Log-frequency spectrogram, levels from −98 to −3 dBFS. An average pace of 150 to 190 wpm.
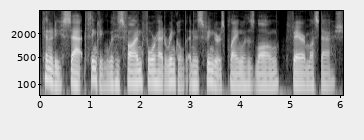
Yes: average, 170 wpm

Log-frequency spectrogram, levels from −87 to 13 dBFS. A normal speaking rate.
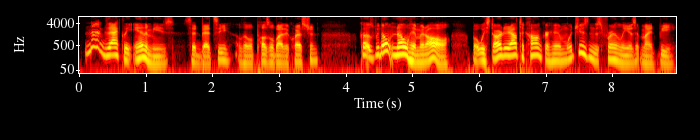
No: fast, 220 wpm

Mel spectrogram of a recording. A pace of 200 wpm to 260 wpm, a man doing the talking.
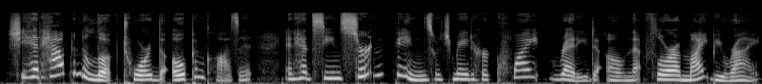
No: fast, 205 wpm; female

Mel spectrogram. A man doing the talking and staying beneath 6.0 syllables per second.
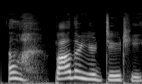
No: female; 5.7 syllables/s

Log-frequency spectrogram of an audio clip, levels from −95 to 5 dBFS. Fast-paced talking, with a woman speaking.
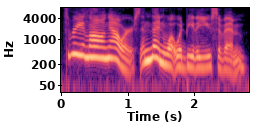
Yes: fast, 255 wpm; female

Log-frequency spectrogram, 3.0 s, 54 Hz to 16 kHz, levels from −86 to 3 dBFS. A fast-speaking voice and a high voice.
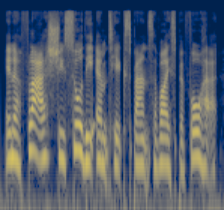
Yes: fast, 240 wpm; high, 200 Hz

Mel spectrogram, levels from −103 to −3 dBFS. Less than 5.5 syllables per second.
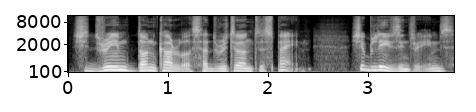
Yes: 5.3 syllables/s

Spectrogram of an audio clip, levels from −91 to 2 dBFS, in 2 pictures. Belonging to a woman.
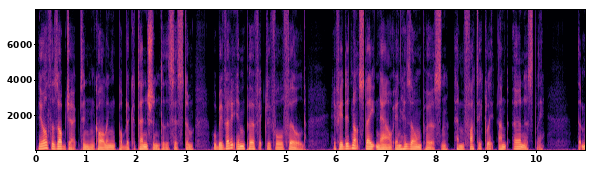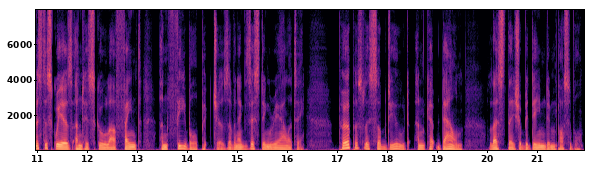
No: male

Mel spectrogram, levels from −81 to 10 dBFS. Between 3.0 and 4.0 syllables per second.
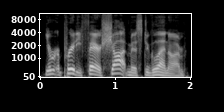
No: 5.5 syllables/s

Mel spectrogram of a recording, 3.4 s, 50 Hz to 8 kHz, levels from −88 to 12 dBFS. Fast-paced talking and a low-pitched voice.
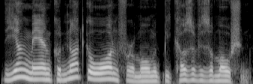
No: fast, 250 wpm; medium, 155 Hz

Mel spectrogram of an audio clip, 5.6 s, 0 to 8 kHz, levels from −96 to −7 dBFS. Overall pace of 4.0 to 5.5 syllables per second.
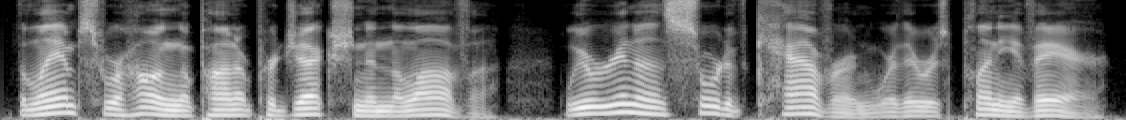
No: 6.5 syllables/s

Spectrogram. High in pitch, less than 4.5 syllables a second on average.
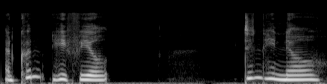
Yes: high, 240 Hz; 3.8 syllables/s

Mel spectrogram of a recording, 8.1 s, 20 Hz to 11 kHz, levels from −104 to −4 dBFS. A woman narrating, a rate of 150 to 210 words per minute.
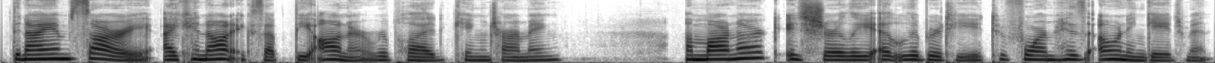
Yes: female; average, 170 wpm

